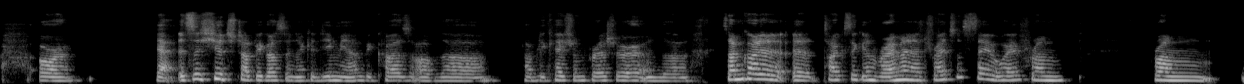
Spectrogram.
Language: English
